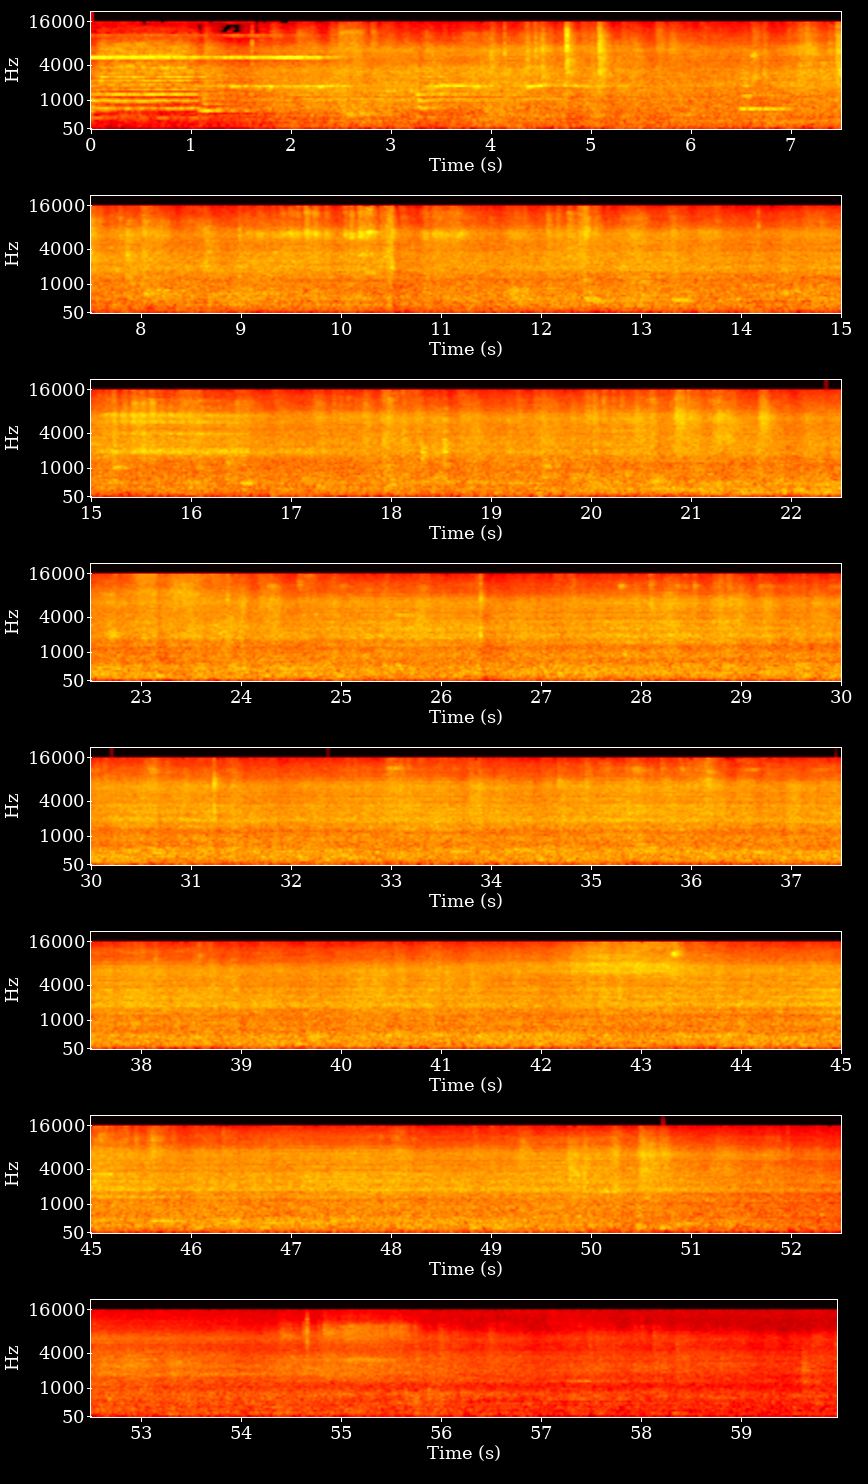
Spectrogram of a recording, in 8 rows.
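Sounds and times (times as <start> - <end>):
freight train wheels rumbling on rails: 0.0 - 59.9
wheel squeals: 1.3 - 2.7.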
